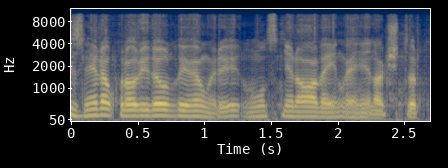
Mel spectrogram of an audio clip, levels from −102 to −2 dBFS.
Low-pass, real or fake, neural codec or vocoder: 9.9 kHz; fake; autoencoder, 22.05 kHz, a latent of 192 numbers a frame, VITS, trained on many speakers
